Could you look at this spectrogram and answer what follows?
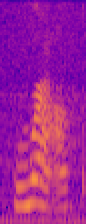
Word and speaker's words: rath: gair and gimble and pronounce wrath as if to rhyme with bath and chapter one looking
